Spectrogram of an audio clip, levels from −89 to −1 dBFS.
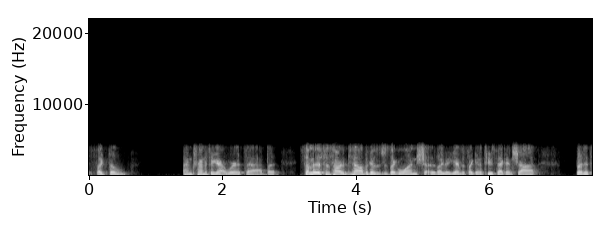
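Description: Speech, damaged by Opus voice compression for its whole length. The codec runs in its SILK linear-prediction mode and squeezes the band to narrowband, so everything above about 4 kHz is gone. The excitation is coded very coarsely. The speech sounds muffled, hoarse and slightly robotic. The damage is heavy and constant. It fits a bitrate near 6 kbps and long 60 ms frames.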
